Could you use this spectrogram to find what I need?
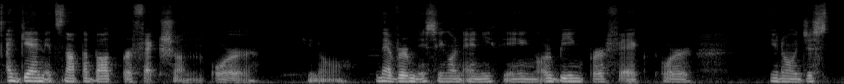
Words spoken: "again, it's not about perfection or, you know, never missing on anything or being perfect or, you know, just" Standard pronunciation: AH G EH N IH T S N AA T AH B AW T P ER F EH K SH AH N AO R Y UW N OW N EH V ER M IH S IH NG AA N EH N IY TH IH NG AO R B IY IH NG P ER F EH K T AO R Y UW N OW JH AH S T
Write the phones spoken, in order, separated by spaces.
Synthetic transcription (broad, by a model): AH G EH N IH T S N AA T AH B AW T P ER F EH K SH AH N AO R Y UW N OW N EH V ER M IH S IH NG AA N EH N IY TH IH NG AO R B IY IH NG P ER F EH K T AO R Y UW N OW JH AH S T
